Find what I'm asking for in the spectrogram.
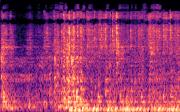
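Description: A tractor engine starts in sub-zero cold, its loud rough cranking catching and settling into a steady, heavy running rumble close by.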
